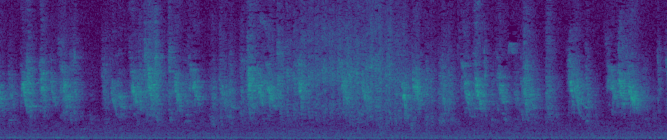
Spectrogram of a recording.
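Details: Morning chorus of Eurasian tree sparrows by a white sports car, with high, scratchy chirps tumbling over one another almost without a break, in bursts every second or so.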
